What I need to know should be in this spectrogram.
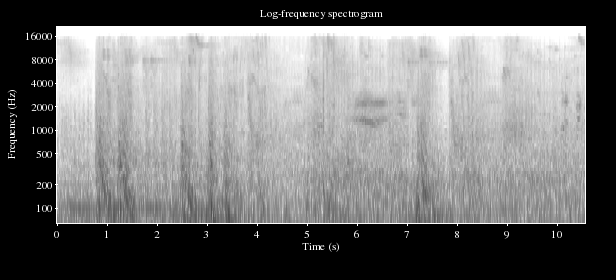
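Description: Energy blasts crackle and explode loudly.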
